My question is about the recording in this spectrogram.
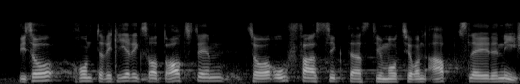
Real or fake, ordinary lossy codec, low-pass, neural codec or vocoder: fake; AAC, 96 kbps; 7.2 kHz; codec, 16 kHz, 2 kbps, X-Codec, HuBERT features, trained on balanced general audio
